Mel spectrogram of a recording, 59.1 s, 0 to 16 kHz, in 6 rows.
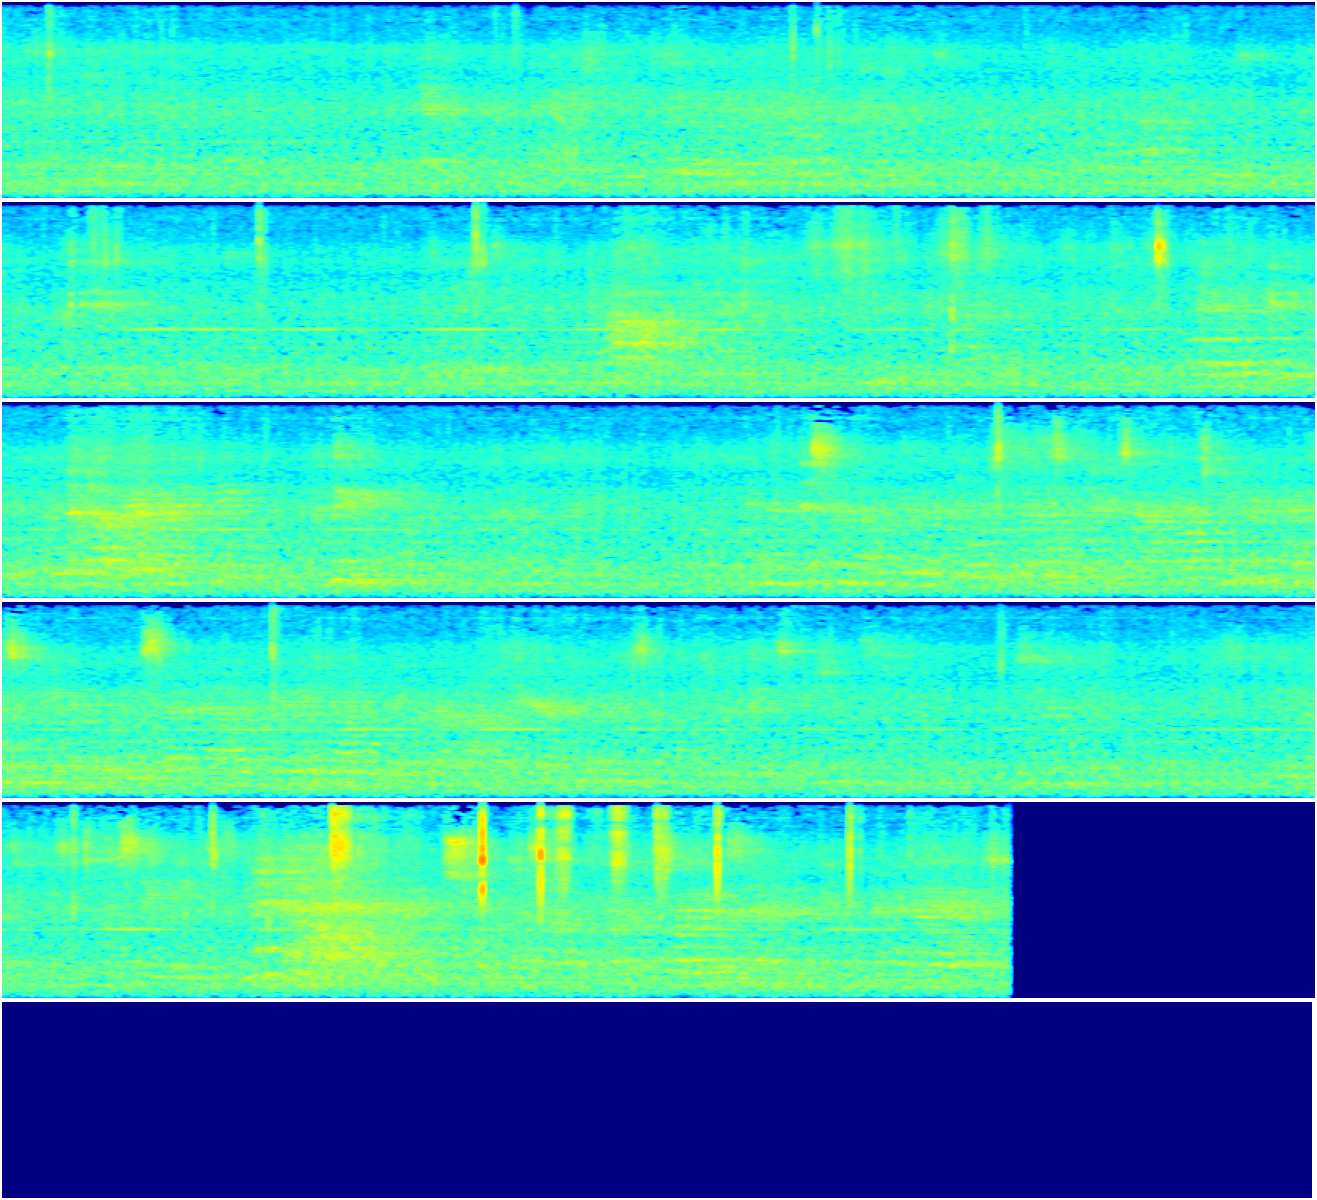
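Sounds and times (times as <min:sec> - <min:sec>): faint murmur of voices: 0:00.0 - 0:47.0
steady room noise: 0:00.0 - 0:47.0.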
